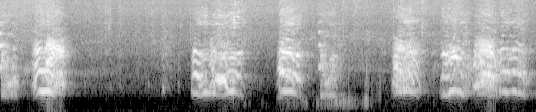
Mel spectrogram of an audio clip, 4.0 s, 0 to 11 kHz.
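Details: Hounds of the Blackreek pack, Choco, Dino, Johnny Ringo and Mingo, running on an August 2014 evening. A few separate, spaced barks, some doubled, with quiet gaps between them.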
